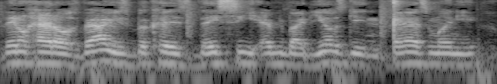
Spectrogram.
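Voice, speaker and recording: Faint music sits behind this twenties podcast host from Chicago, whose mid-range voice stays fairly flat and moves at a quick pace. He talks about business and money in an easygoing way, leaning on "bro" and "like" constantly.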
